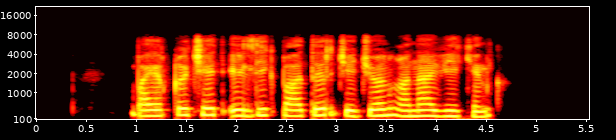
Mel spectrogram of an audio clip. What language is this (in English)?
Kyrgyz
